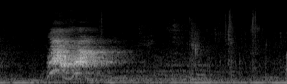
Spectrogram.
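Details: A male Yorkshire Terrier puppy, steel blue and tan, born 8 May 2018, gives a single sharp, high bark, with a second yap starting at the end.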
